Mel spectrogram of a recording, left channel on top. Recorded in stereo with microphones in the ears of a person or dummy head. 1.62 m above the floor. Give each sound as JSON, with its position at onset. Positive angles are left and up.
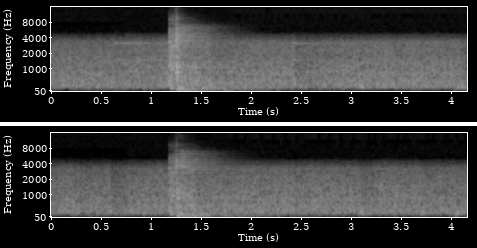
{"t": 1.2, "sound": "a door slam", "side_deg": 20, "distance_m": 0.9}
